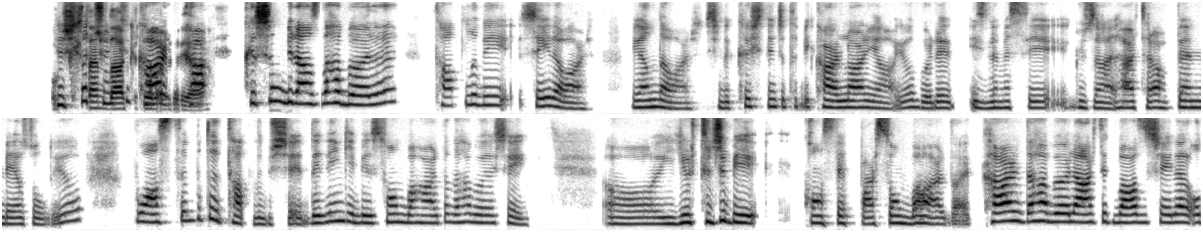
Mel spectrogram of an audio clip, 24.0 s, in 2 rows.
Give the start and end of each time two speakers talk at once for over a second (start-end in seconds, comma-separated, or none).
0.5-2.0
